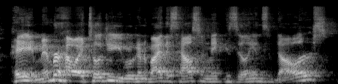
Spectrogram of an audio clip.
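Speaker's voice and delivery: mock hype. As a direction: parody an overpromising agent, fast and punchy. Mocks an overpromising agent's pitch.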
